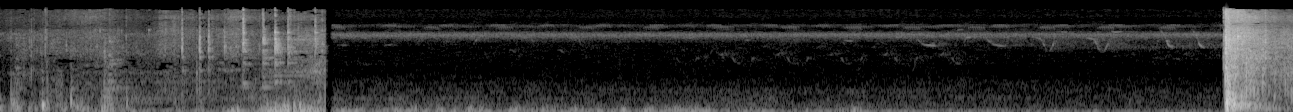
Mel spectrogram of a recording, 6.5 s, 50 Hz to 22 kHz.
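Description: A single AR-15 rifle shot in .223/5.56 cracks out near the end. Before it there is rustling for about the first second and a half, then steady insect buzzing.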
